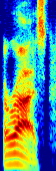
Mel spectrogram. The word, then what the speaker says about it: Arraez: and then you got this kid for Florida, Arias, I can't remember his name exactly how to say his name, who's creeping up on 400, right? He's hitting 489, I think, Luis right Arraez, now. Yeah. Arraez.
